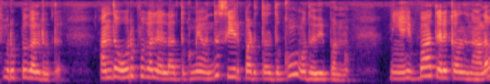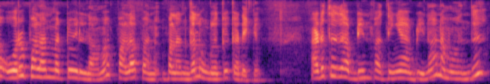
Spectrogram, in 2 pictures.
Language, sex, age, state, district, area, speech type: Tamil, female, 18-30, Tamil Nadu, Tiruppur, urban, spontaneous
